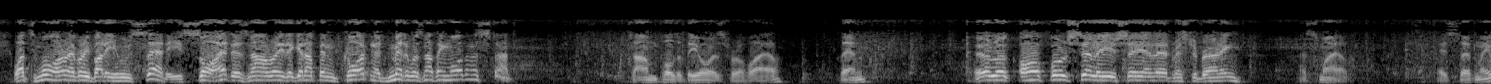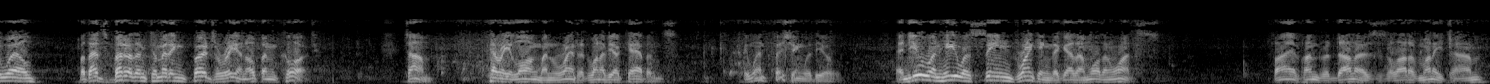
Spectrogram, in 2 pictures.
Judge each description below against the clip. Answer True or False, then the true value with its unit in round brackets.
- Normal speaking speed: True (175 wpm)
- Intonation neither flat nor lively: False (8.5 semitones)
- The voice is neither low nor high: True (170 Hz)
